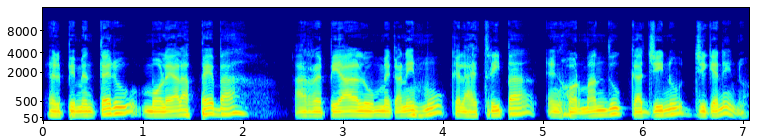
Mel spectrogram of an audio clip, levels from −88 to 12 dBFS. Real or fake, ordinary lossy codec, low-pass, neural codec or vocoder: real; MP3, 64 kbps; 10.8 kHz; none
